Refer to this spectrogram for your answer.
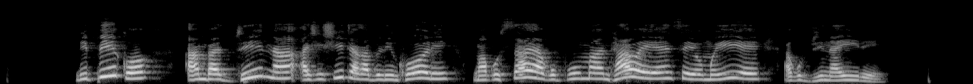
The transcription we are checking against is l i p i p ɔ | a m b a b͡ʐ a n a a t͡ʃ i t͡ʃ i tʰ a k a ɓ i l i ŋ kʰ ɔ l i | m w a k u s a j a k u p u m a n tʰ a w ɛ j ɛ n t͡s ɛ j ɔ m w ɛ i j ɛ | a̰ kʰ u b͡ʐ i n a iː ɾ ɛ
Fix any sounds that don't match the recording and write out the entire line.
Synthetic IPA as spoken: l i p i k ɔ | a m b a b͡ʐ i n a a t͡ʃ i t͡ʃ i t a k a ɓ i l i ŋ kʰ ɔ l i | m w a k u s a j a k u p u m a n tʰ a w ɛ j ɛ n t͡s ɛ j ɔ m w ɛ i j ɛ | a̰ k u b͡ʐ i n a iː ɾ ɛ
